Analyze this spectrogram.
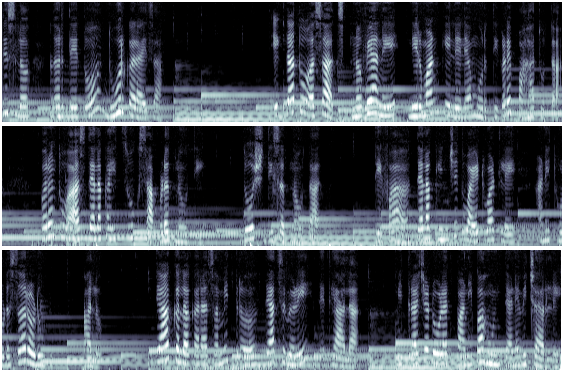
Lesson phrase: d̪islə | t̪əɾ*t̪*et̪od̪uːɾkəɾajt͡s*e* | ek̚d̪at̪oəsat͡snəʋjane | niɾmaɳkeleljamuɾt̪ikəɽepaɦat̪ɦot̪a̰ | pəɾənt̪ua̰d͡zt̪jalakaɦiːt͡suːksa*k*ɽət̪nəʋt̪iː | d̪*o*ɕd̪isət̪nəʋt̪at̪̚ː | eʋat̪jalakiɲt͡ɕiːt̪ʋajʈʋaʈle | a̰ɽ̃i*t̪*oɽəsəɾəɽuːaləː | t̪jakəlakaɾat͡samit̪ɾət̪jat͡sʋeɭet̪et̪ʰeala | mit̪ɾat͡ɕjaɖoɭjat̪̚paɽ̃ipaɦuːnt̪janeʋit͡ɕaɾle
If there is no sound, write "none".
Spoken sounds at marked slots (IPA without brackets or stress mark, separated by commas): t̪, a, p, o, t̪ʰ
